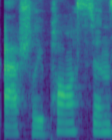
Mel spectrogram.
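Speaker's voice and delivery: ordinary talk, nothing marked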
